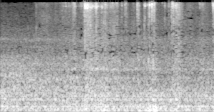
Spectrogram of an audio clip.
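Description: Faint clinks of loose dimes being moved about on a towel, two soft clicks a little under a second in and again shortly after.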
